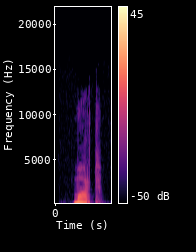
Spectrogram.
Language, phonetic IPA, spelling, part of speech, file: Russian, [mart], март, noun, Ru-март.ogg
- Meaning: March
